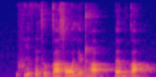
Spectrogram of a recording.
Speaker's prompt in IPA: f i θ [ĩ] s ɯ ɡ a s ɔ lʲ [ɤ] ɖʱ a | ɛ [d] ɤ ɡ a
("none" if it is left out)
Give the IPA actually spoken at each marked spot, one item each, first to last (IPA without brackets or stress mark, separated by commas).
ĩ, ɯ, b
